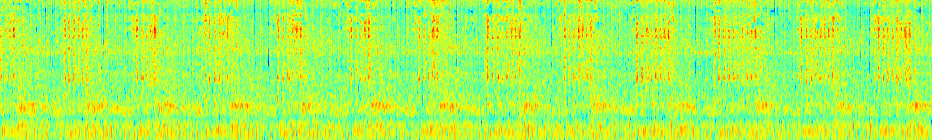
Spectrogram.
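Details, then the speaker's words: Stone-cold Onan US military generator engine, automatic choke likely still on, with the governor recently removed and reinstalled. Speed surges and sags about once a second, hunting; the owner suspects the governor is set too slow. "Starting to hunt a little. Why is she doing that? see if I can adjust that governor."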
